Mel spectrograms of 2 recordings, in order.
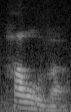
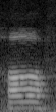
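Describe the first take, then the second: First: The L is sounded and there is a final vowel. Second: The L is silent and there is no final vowel. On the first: The speaker calls it right. "but halva" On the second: The speaker calls it wrong. "we're going to say it not half"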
